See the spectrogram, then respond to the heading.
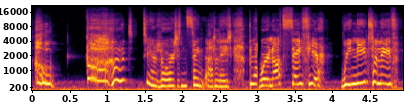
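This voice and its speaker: An actress playing an agitated, defiant young woman in a horror game, halting and sharp-tongued. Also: very high voice, lively intonation, a little hiss or hum. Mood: panicked, agitated. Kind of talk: dramatic video game voice acting.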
